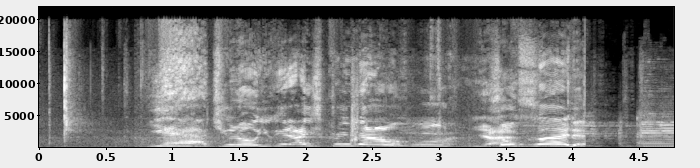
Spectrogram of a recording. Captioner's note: kissing; slow rock music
